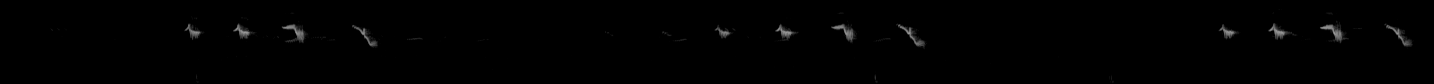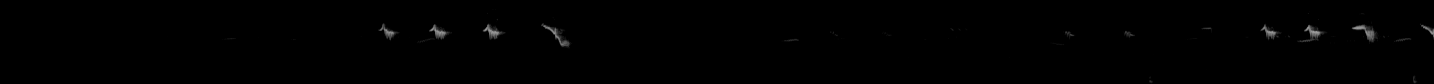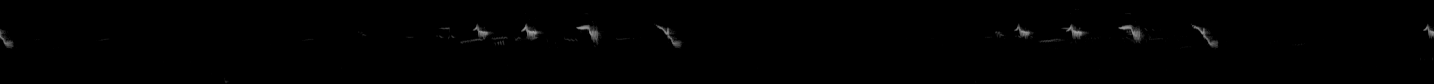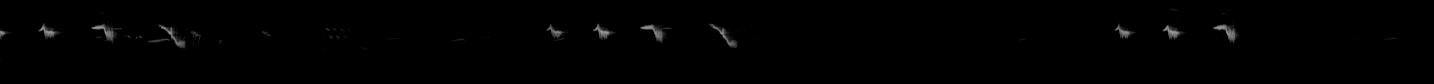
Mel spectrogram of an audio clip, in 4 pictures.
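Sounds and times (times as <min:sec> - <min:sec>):
common reed bunting Emberiza schoeniclus singing: 0:01.8 - 0:05.0, 0:06.7 - 0:09.3, 0:12.2 - 0:14.2, 0:18.1 - 0:20.1, 0:25.0 - 0:29.0, 0:33.1 - 0:35.5, 0:38.8 - 0:40.9, 0:42.9 - 0:45.0, 0:48.5 - 0:50.5, 0:54.2 - 0:55.5.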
